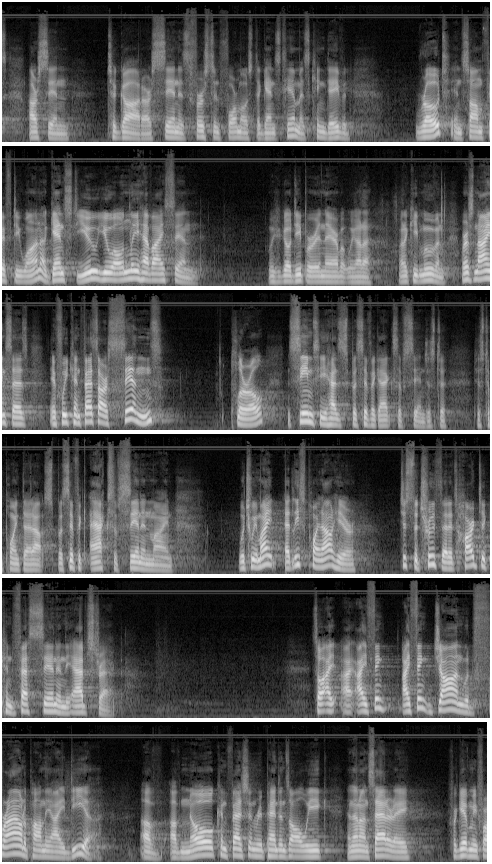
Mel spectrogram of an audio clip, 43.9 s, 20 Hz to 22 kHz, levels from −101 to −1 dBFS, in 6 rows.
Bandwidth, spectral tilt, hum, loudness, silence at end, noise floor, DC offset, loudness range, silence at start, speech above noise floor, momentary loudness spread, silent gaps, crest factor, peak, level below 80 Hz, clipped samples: 19.5 kHz; -5 dB/octave; none; -23 LUFS; 0 s; -62 dBFS; under 0.1%; 6 LU; 0 s; 40 dB; 13 LU; none; 22 dB; -2 dBFS; -68 dBFS; under 0.1%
